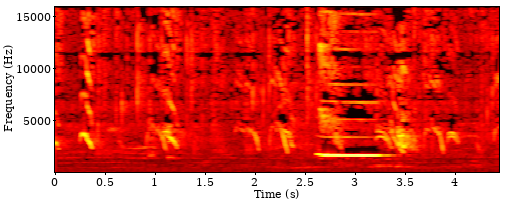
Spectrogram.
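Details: Brown tinamou producing one loud, even whistle of about half a second after scattered high chirps from other small birds in a quiet setting.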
